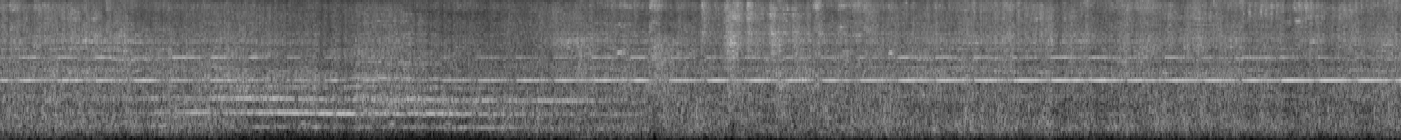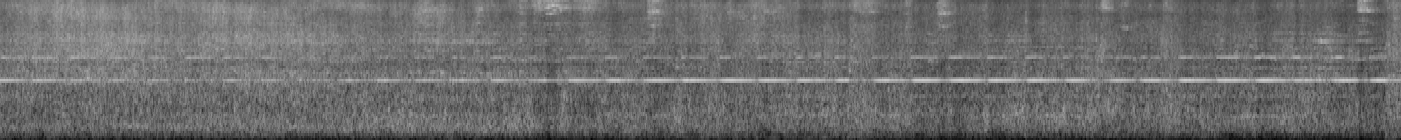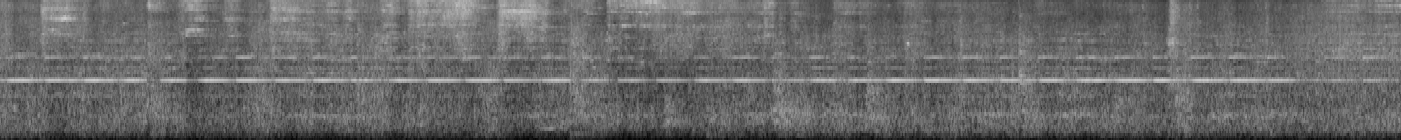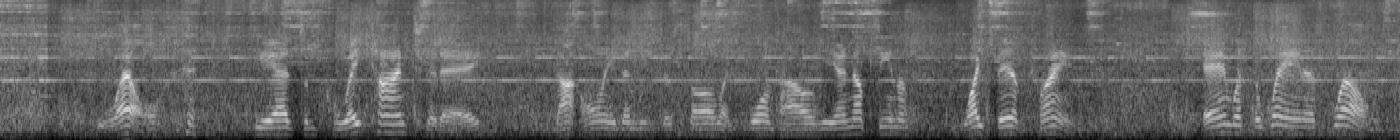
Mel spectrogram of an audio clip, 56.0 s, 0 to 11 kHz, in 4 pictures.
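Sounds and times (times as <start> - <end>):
train wheels clattering on rails: 0.0 - 3.2, 5.0 - 43.0, 50.6 - 54.1
steady high-pitched tone: 5.0 - 56.0.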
